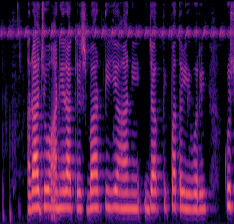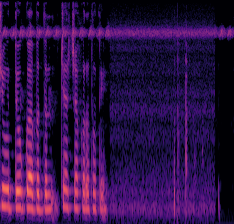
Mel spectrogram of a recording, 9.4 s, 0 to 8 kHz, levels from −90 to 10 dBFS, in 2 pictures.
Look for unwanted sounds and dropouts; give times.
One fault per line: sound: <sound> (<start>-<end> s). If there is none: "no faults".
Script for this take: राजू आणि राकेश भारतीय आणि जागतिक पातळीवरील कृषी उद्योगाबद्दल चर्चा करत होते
sound: laugh (8.1-8.8 s)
